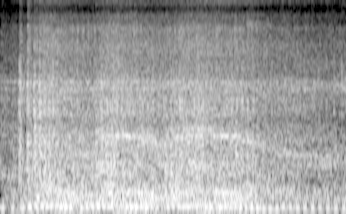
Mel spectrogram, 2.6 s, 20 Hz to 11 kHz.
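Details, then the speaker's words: Yamaha N-Max scooter, 30,700 km, after repair of a failed camshaft bearing and timing chain plus a remaining engine noise: smooth, even hum with steady pitch and no knocks or rattles; previously very noisy, now normal running. "Então olha o barulhinho no motor. Nem parece que tá ligado. Ficou muito bom. Tava um barulho muito feio."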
